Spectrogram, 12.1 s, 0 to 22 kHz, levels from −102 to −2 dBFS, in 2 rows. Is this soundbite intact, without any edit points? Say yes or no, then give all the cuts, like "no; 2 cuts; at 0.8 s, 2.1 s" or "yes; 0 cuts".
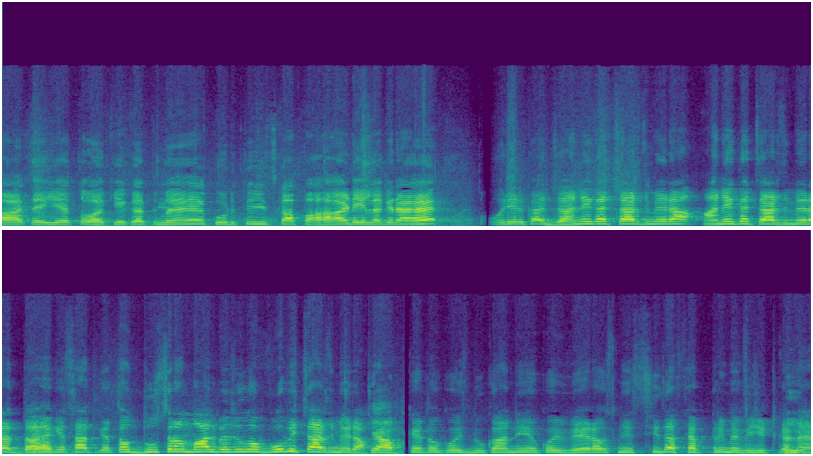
no; 2 cuts; at 3.4 s, 9.1 s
